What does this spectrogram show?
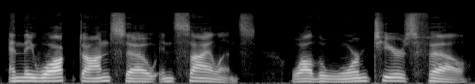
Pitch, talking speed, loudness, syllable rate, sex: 140 Hz, 150 wpm, -18 LUFS, 3.8 syllables/s, female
